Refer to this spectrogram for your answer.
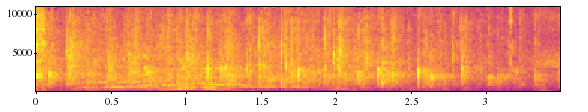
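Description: Steady audience applause, a dense wash of clapping hands that holds fairly loud throughout, with a brief voice or cheer rising over it near the start.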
